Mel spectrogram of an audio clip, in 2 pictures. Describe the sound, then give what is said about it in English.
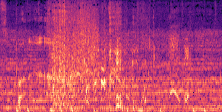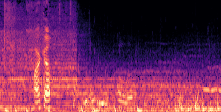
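Water splashes as someone is dunked underwater in a pool, a brief noisy surge heard early on beneath voices and music. “He turns around and dunks her underwater.”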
